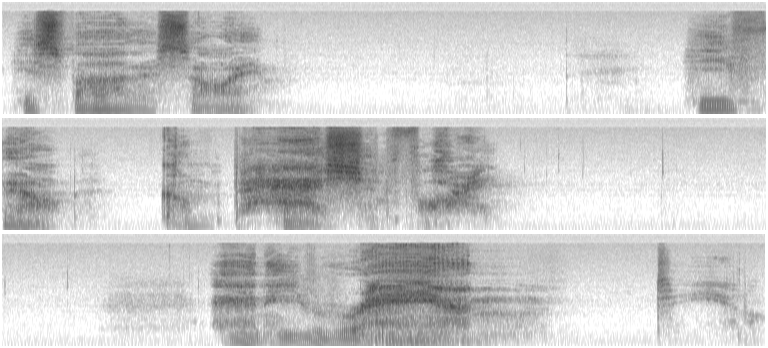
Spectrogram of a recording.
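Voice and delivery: whispered scripture retelling; soft whispered narration; hushed reading. A narrator's reading. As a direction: whisper it tenderly. Hushed retelling of father's compassion.

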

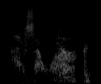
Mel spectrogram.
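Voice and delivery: soft whispered question. Real, not acted. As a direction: breathe the question out.

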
